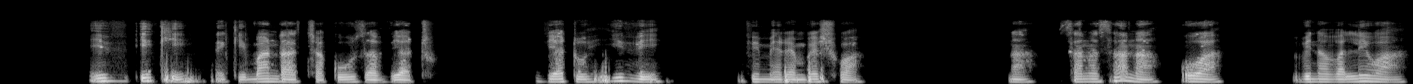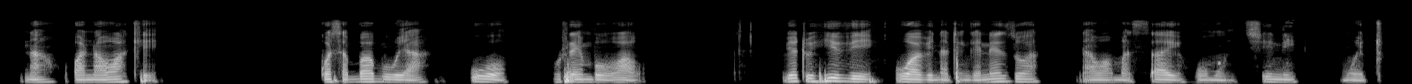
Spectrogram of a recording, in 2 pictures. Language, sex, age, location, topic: Swahili, male, 18-24, Kisumu, finance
